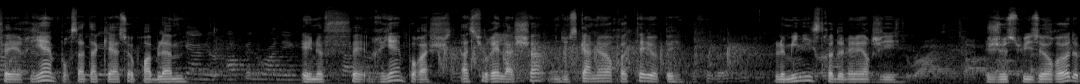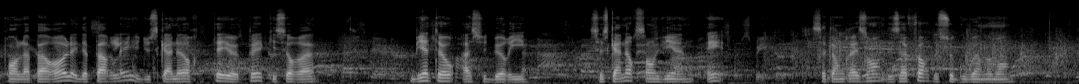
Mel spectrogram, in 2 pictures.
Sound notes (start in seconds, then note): 8.5 applause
